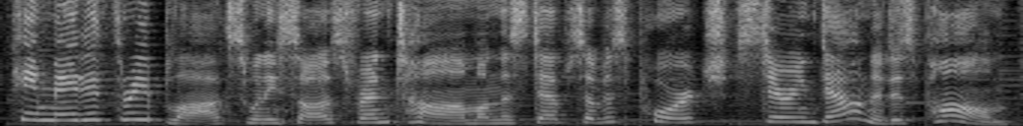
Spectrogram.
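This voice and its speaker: A woman reading a rhyming children's story aloud as an expressive storyteller. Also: high voice, moderate pace. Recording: voice over background music. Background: music.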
